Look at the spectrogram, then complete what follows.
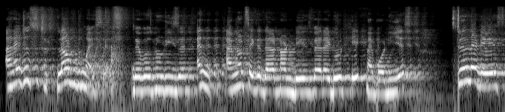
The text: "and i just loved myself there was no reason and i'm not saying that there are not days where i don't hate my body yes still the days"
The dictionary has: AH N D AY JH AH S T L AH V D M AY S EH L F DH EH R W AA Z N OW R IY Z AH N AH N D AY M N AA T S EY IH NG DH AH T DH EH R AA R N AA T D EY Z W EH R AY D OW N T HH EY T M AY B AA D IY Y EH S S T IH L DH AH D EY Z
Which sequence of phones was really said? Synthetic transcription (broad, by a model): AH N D AY JH AH S T L AH V D M AY S EH L F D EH R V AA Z N OW R IY Z AH N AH N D AY M N AA T S EY IH NG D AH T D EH R AA R N AA T D EY Z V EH R AY D OW N T HH EY T M AY B AA D IY Y EH S S T IH L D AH D EY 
